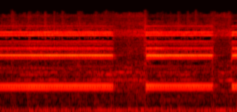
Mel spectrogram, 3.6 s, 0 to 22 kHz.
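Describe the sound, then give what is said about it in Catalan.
A loud, steady electronic alert tone from a test of the Catalan civil protection alert system in Camp de Tarragona, Penedès and Terres de l'Ebre, at 1:15 pm, with a harsh buzzing, multi-pitched timbre, sounding in long blasts separated by two short breaks, with no voices. “I aquest mateix justament s'ha fet una prova, una nova prova del sistema d'alertes de protecció civil.”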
